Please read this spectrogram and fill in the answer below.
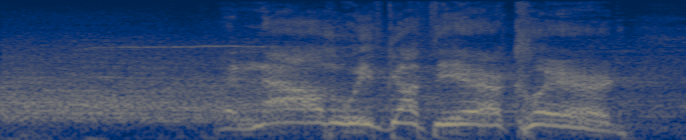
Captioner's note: crowd cheering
